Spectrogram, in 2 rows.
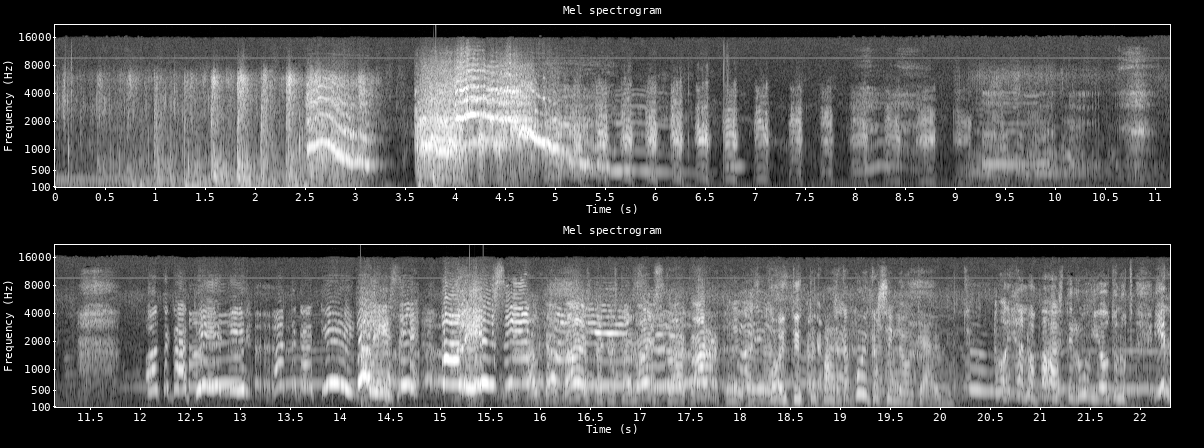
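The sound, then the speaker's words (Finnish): A girl's sharp, loud scream erupts after an opening burst of noise as a man throws her to the ground and tramples her at a foggy street corner in London's East End in the late 1800s, followed by a quick run of thudding impacts, then a commotion of agitated voices and cries. “Tyttö juoksi kadunkulman takaa ja törmäsi vahingossa erääseen miehen. Ja se roista paiskasi tytön maahan niin kuin vihoissaan ja tallasi hänet jalkoihin.”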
